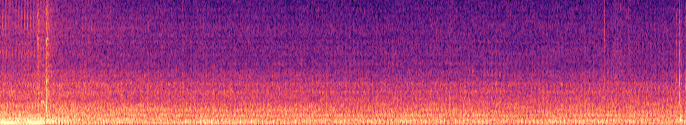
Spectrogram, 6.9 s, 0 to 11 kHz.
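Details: PowerSmart 2350W inverter generator as an 850-watt toaster is plugged in: small engine hums steadily, then settles into a firmer, slightly deeper drone as it picks up speed; normal load response.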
